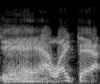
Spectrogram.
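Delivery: gleeful, grinning evil scientist voice. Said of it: "evil scientist, like, grin on his face".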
